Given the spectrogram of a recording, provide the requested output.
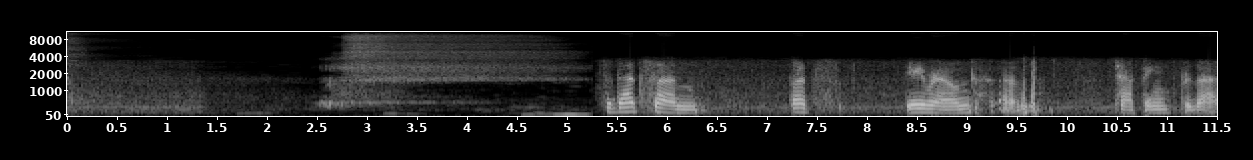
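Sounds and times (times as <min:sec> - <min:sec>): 
long bright sustained hiss: 0:00.0 - 0:00.4, 0:02.6 - 0:05.3
deep breath drawn and released: 0:01.7 - 0:05.3
speech: 0:05.4 - 0:06.5, 0:07.2 - 0:07.6, 0:08.4 - 0:09.9, 0:10.5 - 0:11.4.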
